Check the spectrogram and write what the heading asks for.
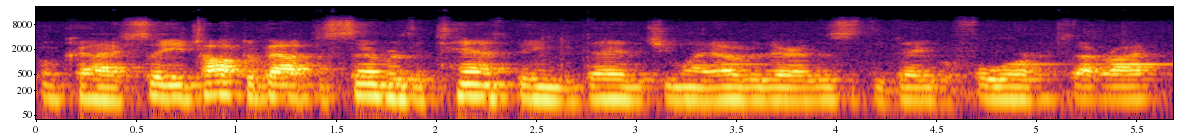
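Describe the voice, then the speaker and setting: A man working as a defense attorney, questioning a witness in an even, flat delivery with plain-spoken hesitations. The courtroom recording puts him some way off the mic in an echoing room, with a faint hiss underneath. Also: mid-range voice, a little fast. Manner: plain-spoken, a bit self-deprecating, hesitant fillers. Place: large courtroom. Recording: echoey courtroom audio from a distance, faint noise.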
